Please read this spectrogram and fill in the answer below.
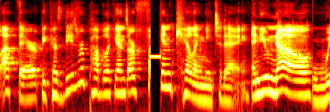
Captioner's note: beeping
